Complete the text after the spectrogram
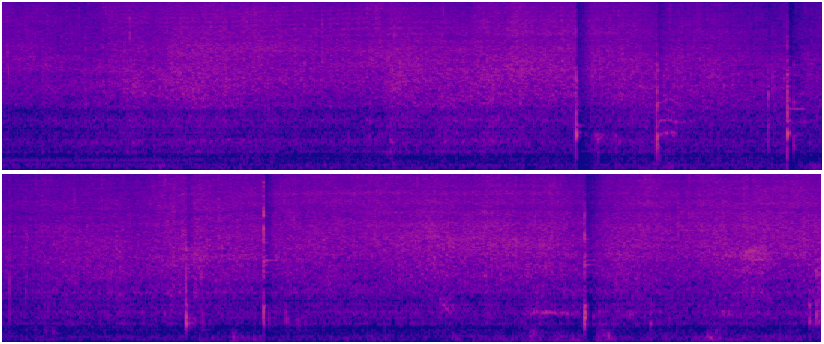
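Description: Meat pieces plop wetly into a bowl of vegetables.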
